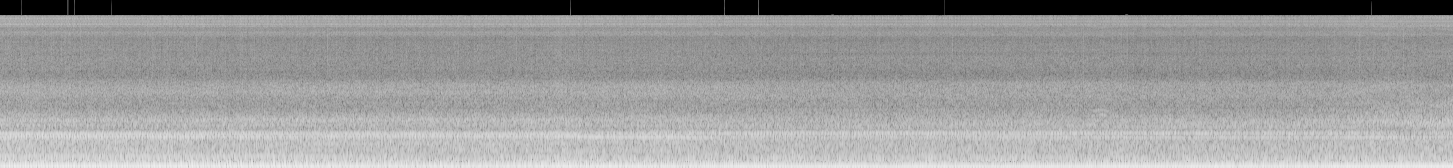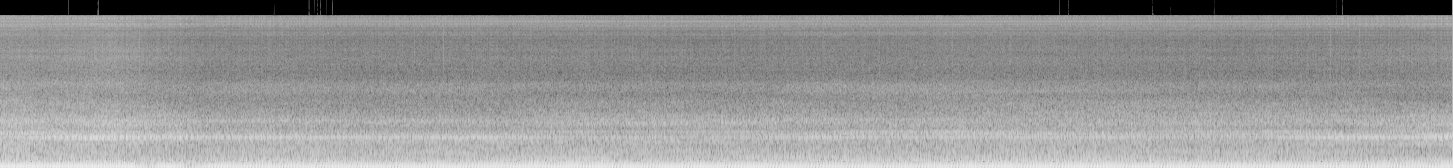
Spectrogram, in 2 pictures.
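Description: Cessna light aircraft's piston engine and propeller droning steadily in flight, heard from inside the cabin. A little over halfway through the sound dips briefly and then carries on slightly duller.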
